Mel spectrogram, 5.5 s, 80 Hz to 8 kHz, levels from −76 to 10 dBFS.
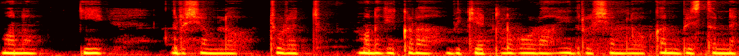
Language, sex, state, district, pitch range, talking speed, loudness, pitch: Telugu, female, Andhra Pradesh, Chittoor, 225-235 Hz, 140 wpm, -15 LUFS, 230 Hz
